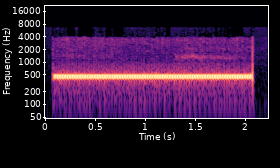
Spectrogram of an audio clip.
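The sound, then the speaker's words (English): A telephone dial tone sounds while calling someone back. It is a single loud, steady, unbroken tone that lasts about two seconds and then cuts off abruptly. “I'm trying to get Milkman back on, see if he answers.”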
